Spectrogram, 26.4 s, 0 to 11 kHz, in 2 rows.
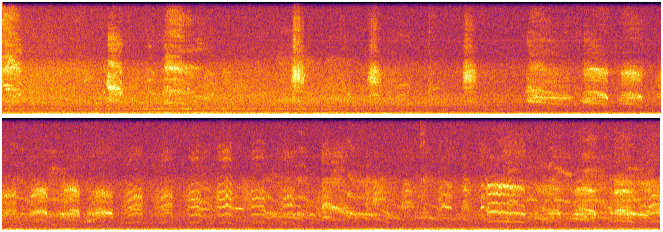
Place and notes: Mittags am Seeufer der Landskrone - dichtes Treiben des Seegefieders, Möwen, Enten, Schwäne, Perlhühner - das Rauschen des Strassenverkehrs
soundmap nrw: social ambiences/ listen to the people - in & outdoor nearfield recordings
21 August, 10:03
